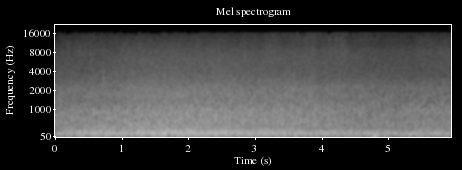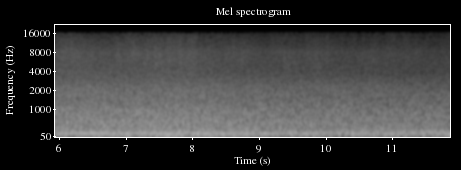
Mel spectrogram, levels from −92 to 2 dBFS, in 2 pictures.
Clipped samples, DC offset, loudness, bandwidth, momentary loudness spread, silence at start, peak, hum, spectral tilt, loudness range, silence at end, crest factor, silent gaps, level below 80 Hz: under 0.1%; under 0.1%; -28 LUFS; 17 kHz; 9 LU; 0 s; -12 dBFS; none; -5.5 dB/octave; 6 LU; 0 s; 16 dB; none; -46 dBFS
